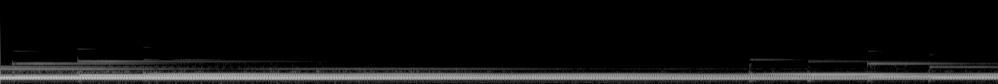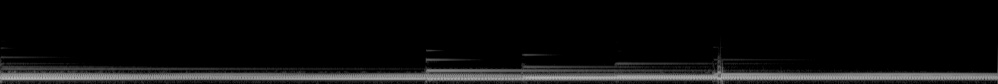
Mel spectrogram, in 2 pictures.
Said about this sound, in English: Now shifting to crystal bowls, enjoy the pentatonic scale at first. If you don't, that's all the sharps in the scale.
